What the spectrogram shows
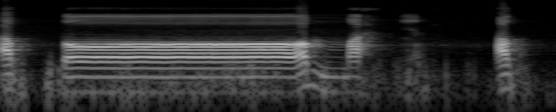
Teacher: dibaca panjang enam harakat atau tiga ayunan kemudian baru masuk ke tasdidnya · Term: mad lazim musaqal kilmi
